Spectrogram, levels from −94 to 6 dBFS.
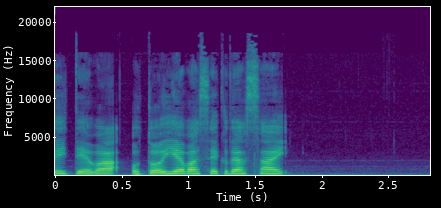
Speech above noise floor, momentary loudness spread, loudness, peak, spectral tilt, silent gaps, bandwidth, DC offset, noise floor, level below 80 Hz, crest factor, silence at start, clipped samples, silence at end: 36 dB; 4 LU; -20 LUFS; -6 dBFS; -4 dB/octave; none; 17.5 kHz; under 0.1%; -56 dBFS; -52 dBFS; 16 dB; 0 s; under 0.1%; 1.1 s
